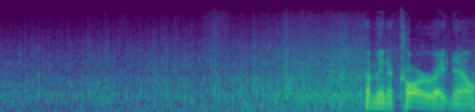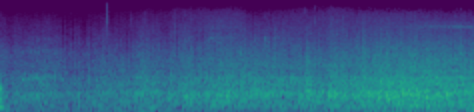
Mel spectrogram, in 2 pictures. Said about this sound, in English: there are thunderbolts in my area. I'm not near the news. I'm sure it's a flash flood warning and thunderstorms. So I'm not going out in it.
